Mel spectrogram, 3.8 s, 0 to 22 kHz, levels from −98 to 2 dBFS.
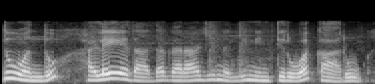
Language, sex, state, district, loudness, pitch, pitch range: Kannada, female, Karnataka, Bangalore, -16 LUFS, 195 Hz, 185-225 Hz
